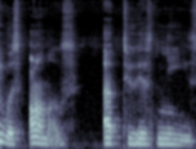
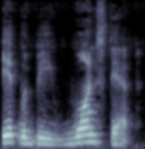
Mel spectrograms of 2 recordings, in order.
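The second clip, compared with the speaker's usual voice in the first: normal talking voice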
